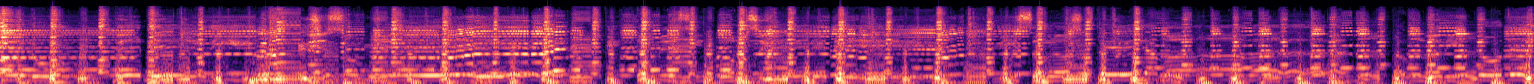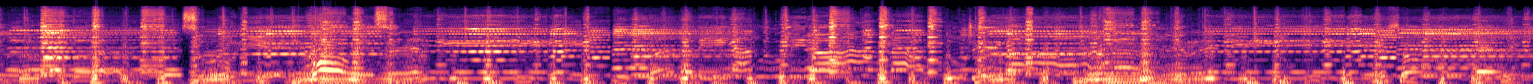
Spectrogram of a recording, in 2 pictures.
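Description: Live band music led by accordions, over bass and guitar and a steady, driving beat. This is an instrumental passage with no singing.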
